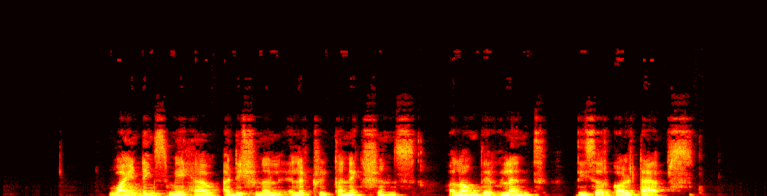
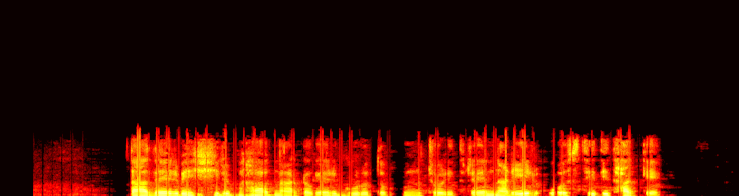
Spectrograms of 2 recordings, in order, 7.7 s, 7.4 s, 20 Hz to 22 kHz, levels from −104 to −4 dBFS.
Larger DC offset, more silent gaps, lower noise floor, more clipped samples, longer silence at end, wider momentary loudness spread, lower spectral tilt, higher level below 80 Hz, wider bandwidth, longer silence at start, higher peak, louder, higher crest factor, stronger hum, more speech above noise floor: neither; neither; first, -89 dBFS vs -61 dBFS; neither; about the same, 0.75 s vs 0.8 s; first, 16 LU vs 10 LU; about the same, -6.5 dB/octave vs -6 dB/octave; second, -60 dBFS vs -48 dBFS; first, 9.2 kHz vs 7.8 kHz; second, 1.1 s vs 1.3 s; about the same, -2 dBFS vs -2 dBFS; about the same, -20 LUFS vs -21 LUFS; about the same, 18 dB vs 20 dB; neither; first, 70 dB vs 41 dB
